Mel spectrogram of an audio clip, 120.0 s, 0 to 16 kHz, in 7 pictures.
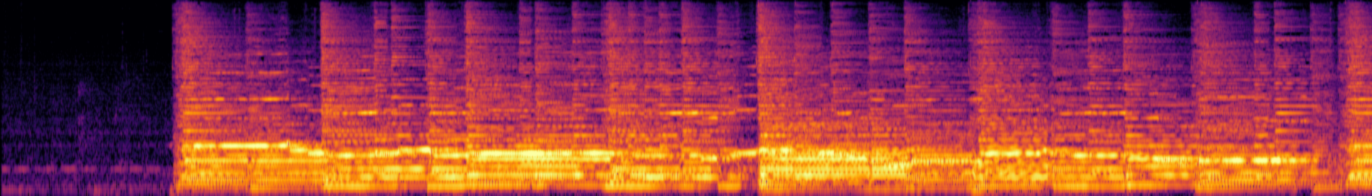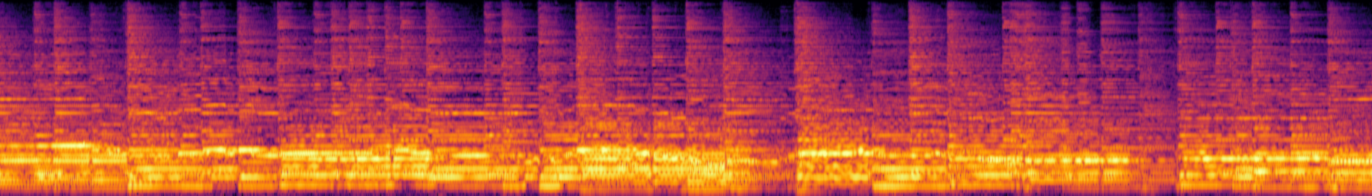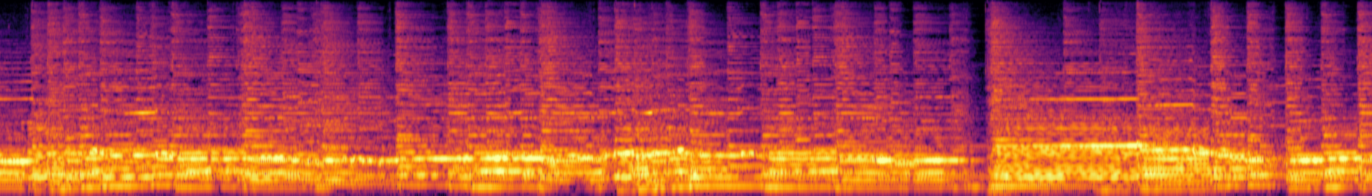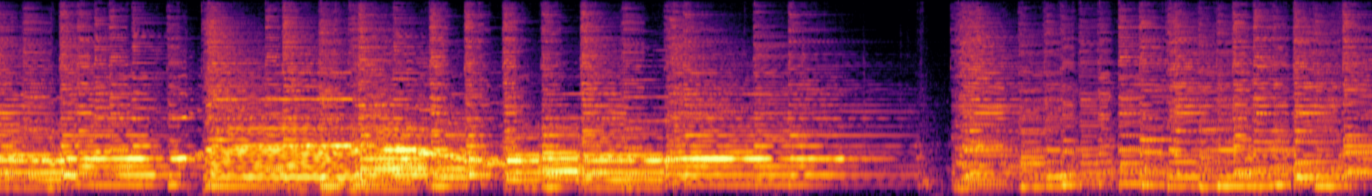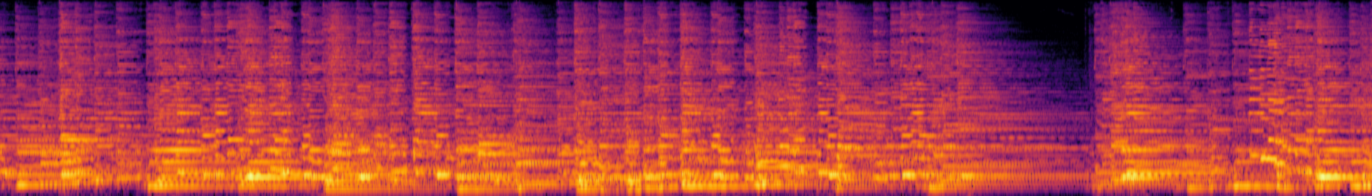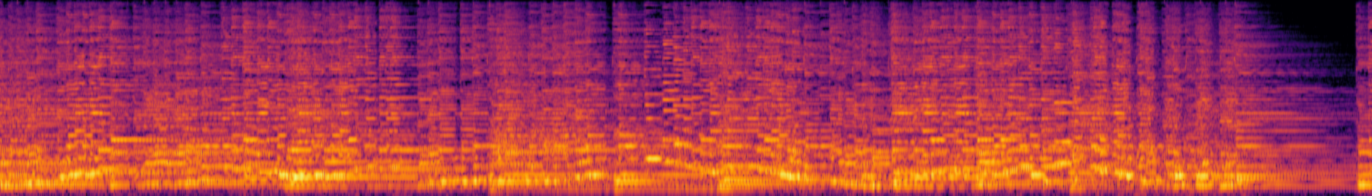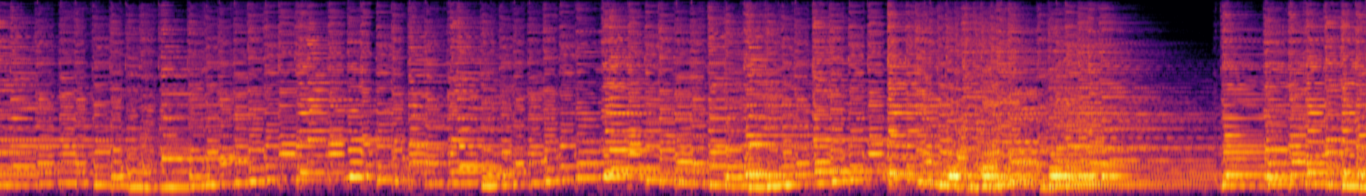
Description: Registrazioni LIVE
Templo de la Valenciana - Guanajato-Mexico - Festival Internacional Cervantino, 4 ottobre 2007
CONSORT VENETO:
soprano
flauto
Dulciana
cembalo
Registrazione a Cura di Radio Educàtion Mexico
